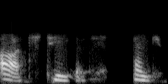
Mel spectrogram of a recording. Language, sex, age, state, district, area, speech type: Bengali, female, 18-30, West Bengal, Howrah, urban, conversation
